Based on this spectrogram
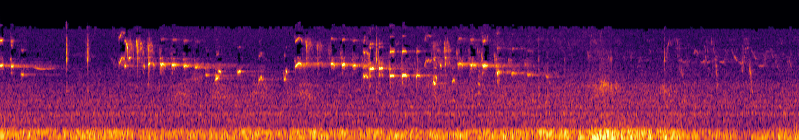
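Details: Bald eagles at their nest on Hornby Island during nest building, as the female arrives with a grass bundle and the male moves nearby: a high, thin chittering series of short piping notes in bursts, over strong, steady, low wind roar.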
